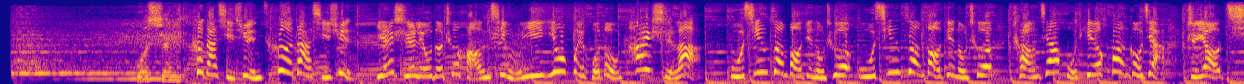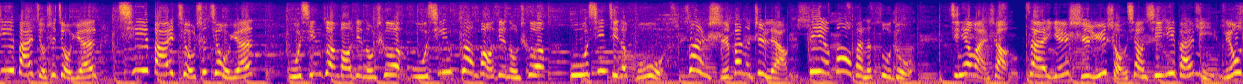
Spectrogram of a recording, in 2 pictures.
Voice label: 女 促销 车行

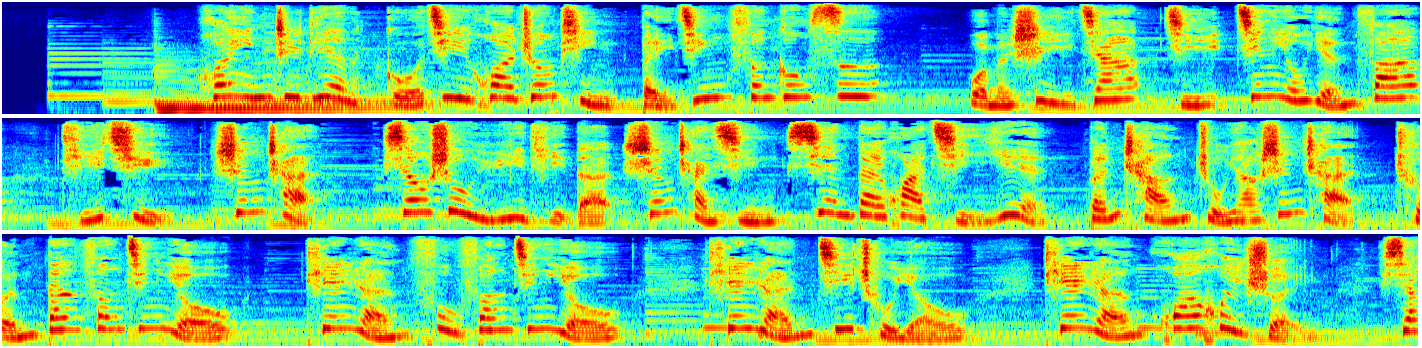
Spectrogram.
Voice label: 女4号彩铃; 国际化妆品

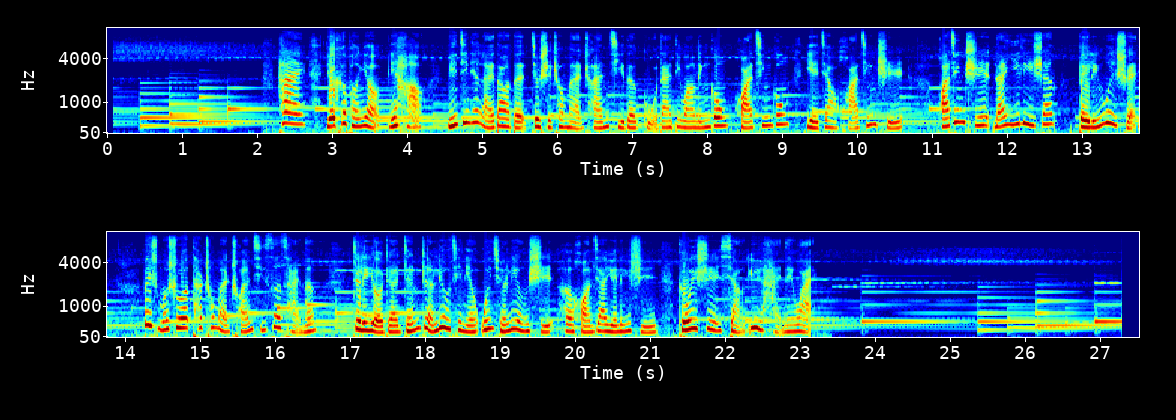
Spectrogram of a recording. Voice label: 专题 景区 亲切自然, 女; 华清池景区; 华清池景区——亲切自然

